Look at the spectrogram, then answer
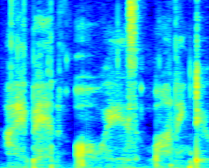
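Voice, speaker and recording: Slow, whispering woman doing ASMR. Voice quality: soft breathy whisper. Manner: slow, lingering, repeats words. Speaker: ASMR host doing a makeup tutorial.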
